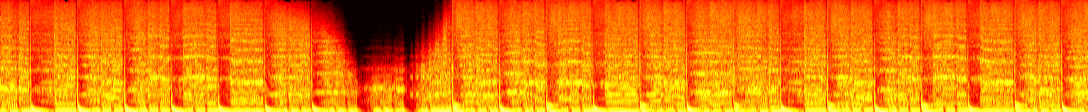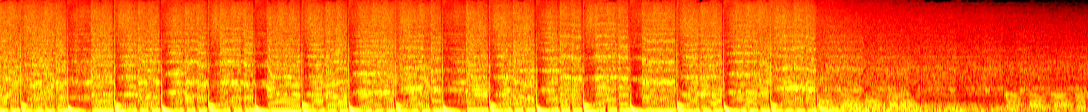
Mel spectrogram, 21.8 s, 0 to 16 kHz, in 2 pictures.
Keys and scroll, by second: 6.6 i, 7.5 alt+i, 21.3 3.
